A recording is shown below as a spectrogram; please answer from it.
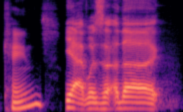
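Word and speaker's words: Cairns: um what'd you say canes yeah it was the the c-a-i-r-n-s one that's canes and then Aussie like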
